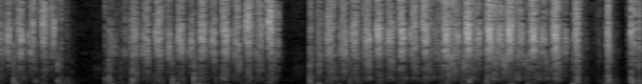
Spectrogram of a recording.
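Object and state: Plastic CD case scratched and tapped with nails.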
